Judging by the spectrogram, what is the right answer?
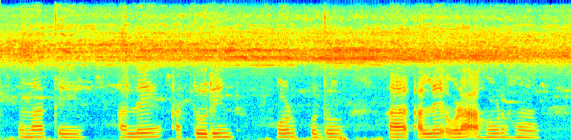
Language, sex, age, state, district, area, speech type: Santali, female, 18-30, Jharkhand, Seraikela Kharsawan, rural, spontaneous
